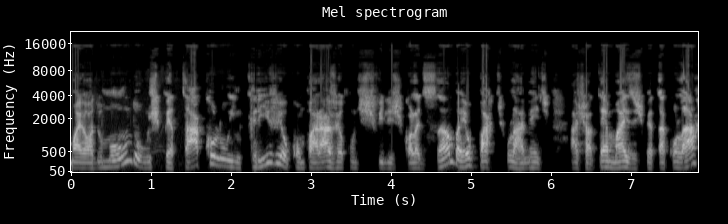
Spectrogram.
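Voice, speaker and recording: A man with a normal speaking voice at a moderate pace, hardly any pauses, big swings in loudness, and a dry, close sound with no echo. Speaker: biology professor. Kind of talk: interview conversation.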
